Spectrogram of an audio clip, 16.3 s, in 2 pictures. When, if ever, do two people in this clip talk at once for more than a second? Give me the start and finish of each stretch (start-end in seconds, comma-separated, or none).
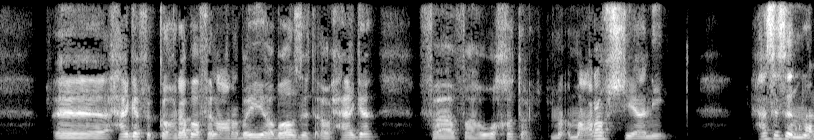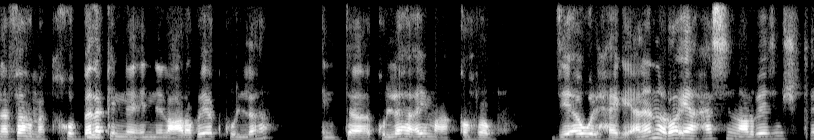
none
